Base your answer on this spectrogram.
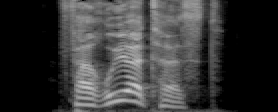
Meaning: inflection of verrühren: 1. second-person singular preterite 2. second-person singular subjunctive II
- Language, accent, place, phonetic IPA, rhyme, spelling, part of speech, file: German, Germany, Berlin, [fɛɐ̯ˈʁyːɐ̯təst], -yːɐ̯təst, verrührtest, verb, De-verrührtest.ogg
